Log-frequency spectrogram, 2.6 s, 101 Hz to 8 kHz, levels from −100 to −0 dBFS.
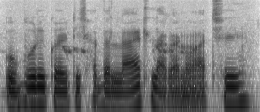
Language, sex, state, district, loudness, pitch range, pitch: Bengali, male, West Bengal, Cooch Behar, -16 LUFS, 115-135 Hz, 125 Hz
